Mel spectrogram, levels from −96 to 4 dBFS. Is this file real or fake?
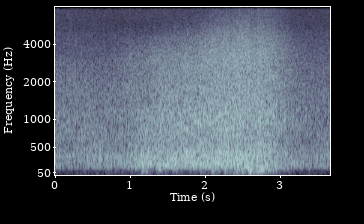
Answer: real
